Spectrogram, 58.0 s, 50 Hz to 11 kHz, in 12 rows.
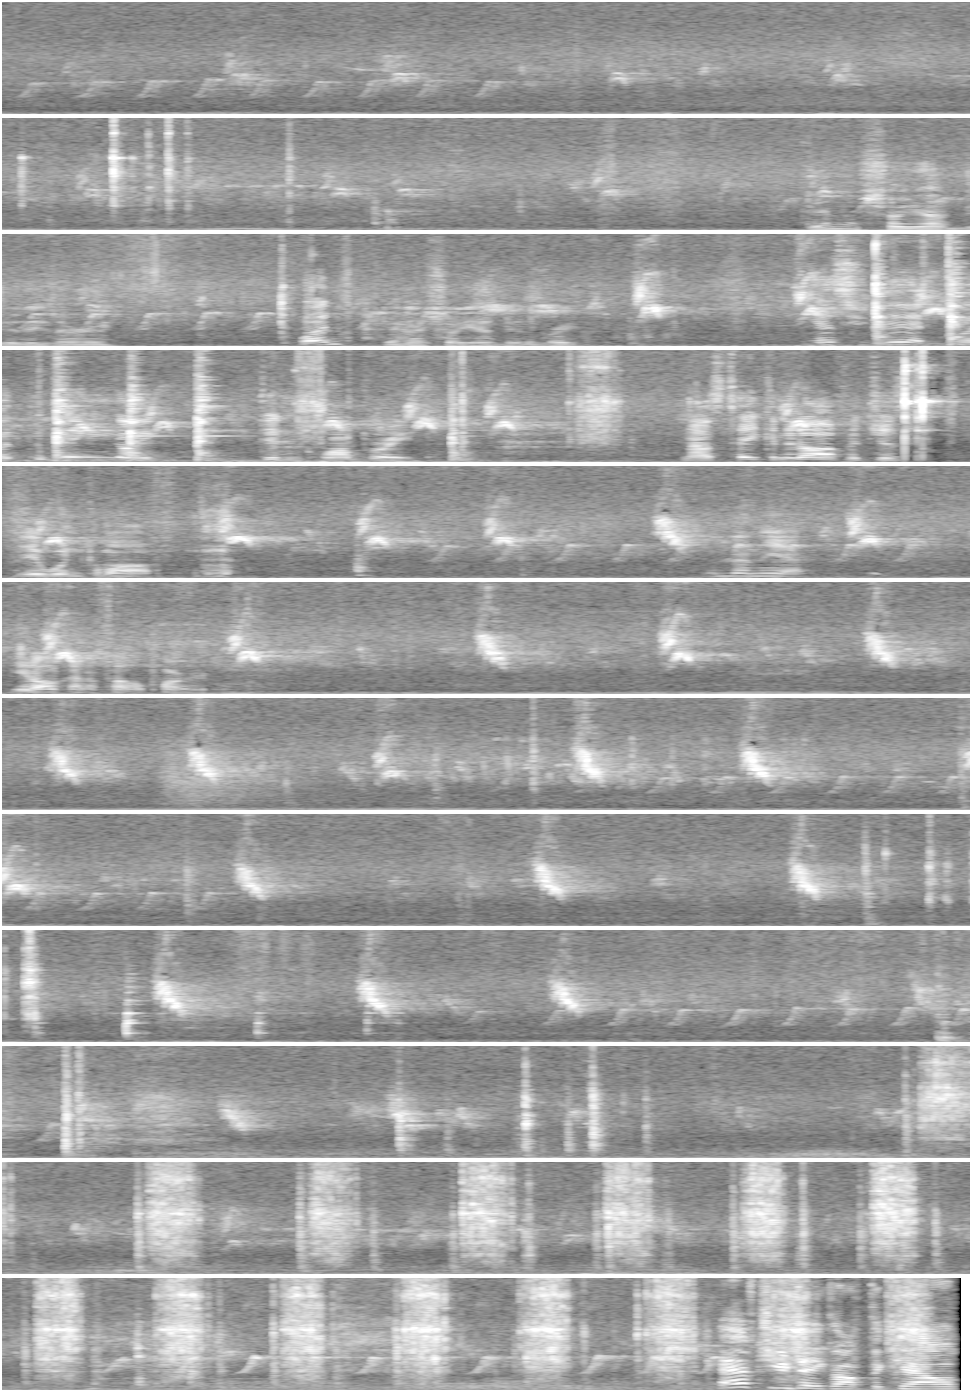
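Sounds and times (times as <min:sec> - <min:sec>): bird chirping: 0:00.0 - 0:58.0
ratchet wrench clicking: 0:14.0 - 0:17.8, 0:48.1 - 0:58.0.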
